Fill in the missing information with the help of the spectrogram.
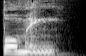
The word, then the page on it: bombing: British English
